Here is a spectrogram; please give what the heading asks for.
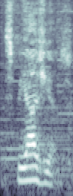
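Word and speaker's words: Spiaggia: Spiaggio's, correct?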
